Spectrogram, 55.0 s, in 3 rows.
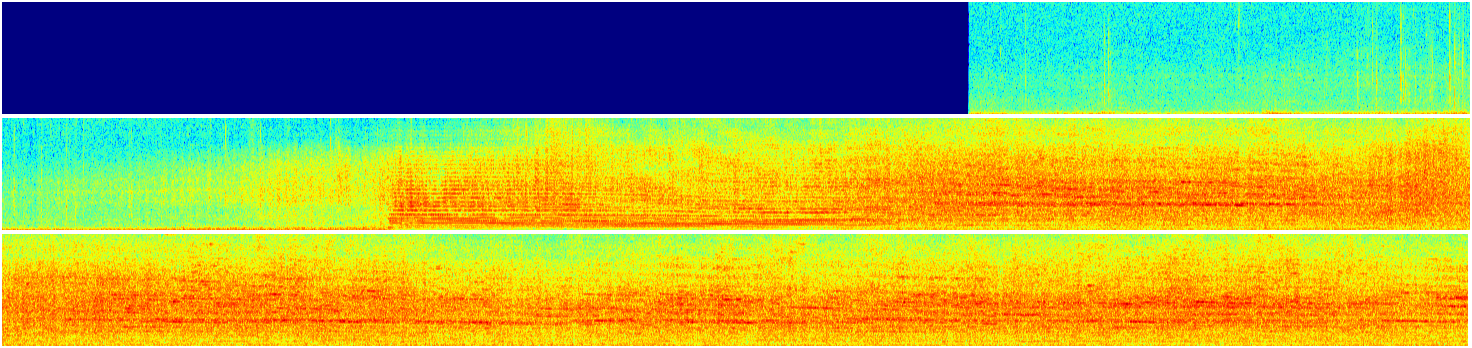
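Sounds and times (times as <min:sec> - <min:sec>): train locomotives rumbling: 0:12.1 - 0:55.0
train cars clickety-clack: 0:15.4 - 0:55.0
multi-note locomotive horn: 0:23.2 - 0:33.6
faint thin wheel squeal: 0:37.5 - 0:55.0.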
